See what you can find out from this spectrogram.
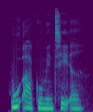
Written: uargumenteret

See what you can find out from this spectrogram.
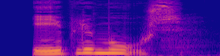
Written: æblemos

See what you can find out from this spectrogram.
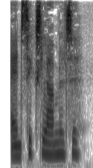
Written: ansigtslammelse

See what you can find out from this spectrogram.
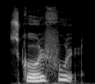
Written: skålfuld

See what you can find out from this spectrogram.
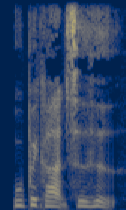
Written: ubegrænsethed

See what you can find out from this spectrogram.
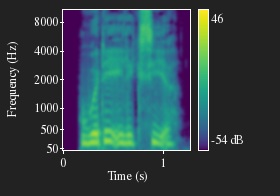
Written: urteeliksir

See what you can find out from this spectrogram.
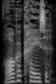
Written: rockerkredse

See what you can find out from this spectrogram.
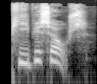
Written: pibesovs

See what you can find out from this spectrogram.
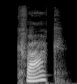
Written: kvark

